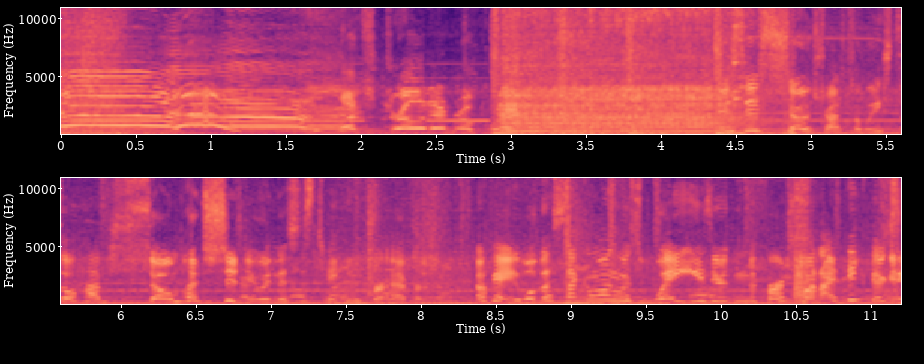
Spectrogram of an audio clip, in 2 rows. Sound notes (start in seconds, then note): 2.9 power tool whirring; 3.1 intense dramatic music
